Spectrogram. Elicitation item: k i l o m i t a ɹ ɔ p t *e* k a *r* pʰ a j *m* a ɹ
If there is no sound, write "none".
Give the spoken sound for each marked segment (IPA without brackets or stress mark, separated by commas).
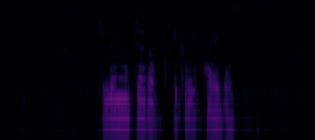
i, l, b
